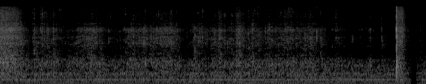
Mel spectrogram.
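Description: Thin plastic bag crinkling and rustling irregularly as a cat paws and noses at it, over a faint steady low hum, with one sharp click near the end.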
